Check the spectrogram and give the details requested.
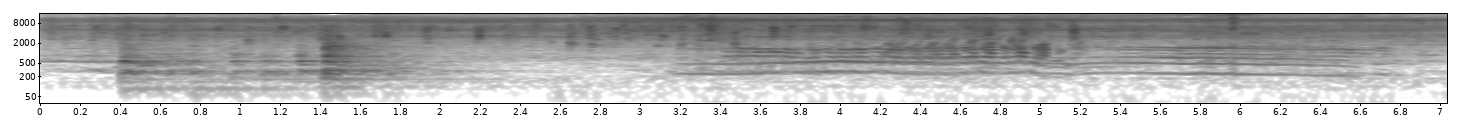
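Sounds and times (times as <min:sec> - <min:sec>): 
water running from a tap: 0:00.0 - 0:07.0
children gargling with water: 0:03.1 - 0:07.0
children brushing teeth: 0:03.2 - 0:06.6.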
